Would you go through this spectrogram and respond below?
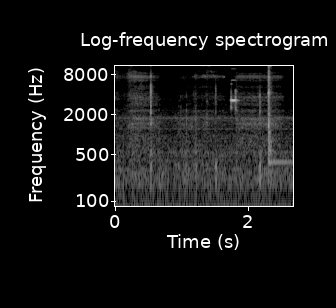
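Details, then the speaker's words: APC UPS salvaged from the trash, polarity checked, plugged in and switched on: quiet relay clicks, then a short high beep and a brief tone; normal power-on self-test, now online. "Now we're online. It does a power on test, and I believe when you first plug it in, you turn it on, it does a power on test"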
